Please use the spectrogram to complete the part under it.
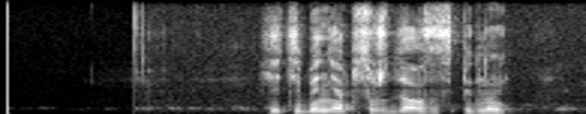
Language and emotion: Russian, angry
